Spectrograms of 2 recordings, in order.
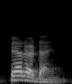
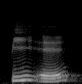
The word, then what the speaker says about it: paradigm: P-A-R-A-D-I-G-M, paradigm. Once again, spell it out. P-A-R-A-D-I-G-M, paradigm. And its pronunciation is paradigm. Once again, all of you pronounce it paradigm. One more time, paradigm.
